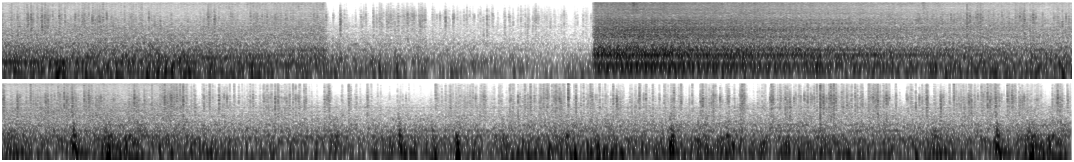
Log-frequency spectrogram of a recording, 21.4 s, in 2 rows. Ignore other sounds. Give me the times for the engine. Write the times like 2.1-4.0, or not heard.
0.0-3.3, 5.9-12.5.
